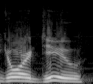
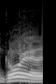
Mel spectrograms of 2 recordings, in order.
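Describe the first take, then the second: First: The name ends with an 'oo' vowel. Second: The name ends with an 'oh' vowel. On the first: It sounds like a little baby creature. The speaker calls it wrong. "Say Gordu, and it's like, what is this little baby slime?" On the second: It sounds like a manly creature. The speaker calls it right. "You say Gordo, it's like it sounds like a manly slime"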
